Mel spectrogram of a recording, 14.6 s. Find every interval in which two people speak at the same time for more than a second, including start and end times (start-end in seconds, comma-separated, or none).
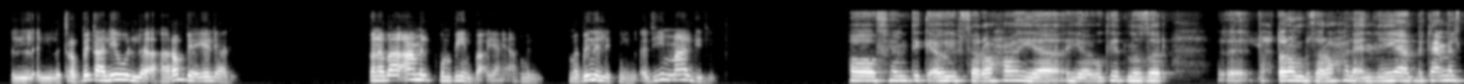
none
